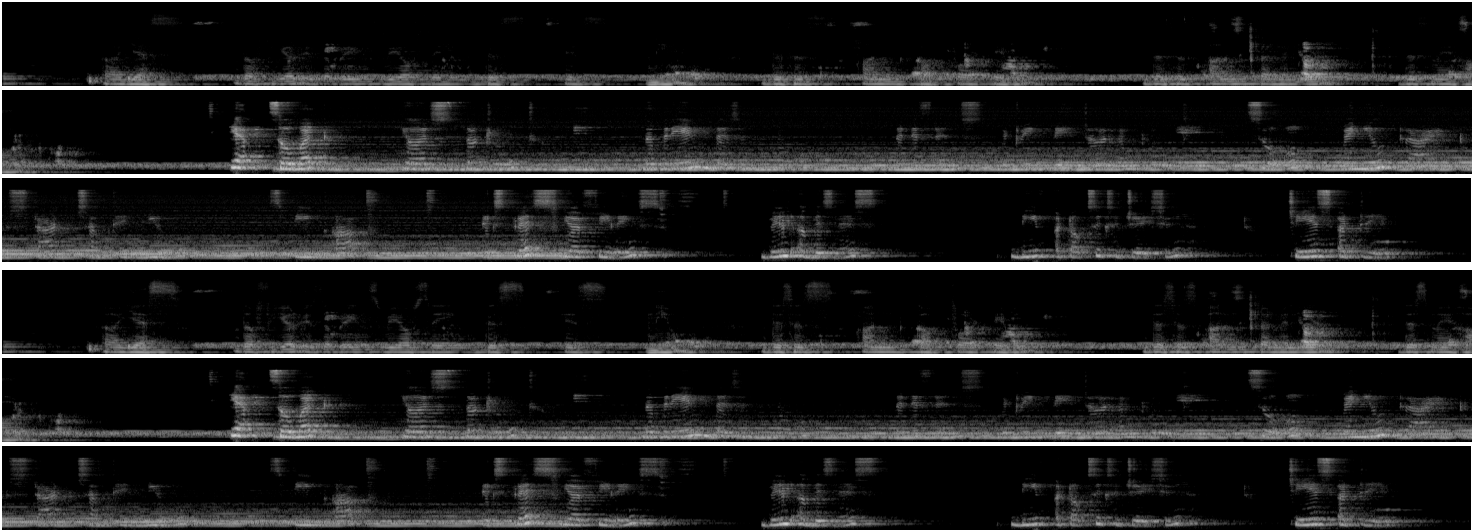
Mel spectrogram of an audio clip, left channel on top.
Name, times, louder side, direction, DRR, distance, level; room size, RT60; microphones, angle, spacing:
voice 1, 1.0-1.5 2.3-5.0 5.6-5.8 6.4-6.8 7.6-8.1 8.6-10.3 11.4-13.3 14.0-14.9, right 1 dB, 80° right, 7 dB, 2.5 m, -36 dB
sound 1, 1.9-20.9, right 1 dB, 50° right, 4.0 m, -43 dB
voice 2, 9.6-10.2 12.0-12.1 13.0-13.2 14.5-15.0 15.2-15.4 17.0-18.0 18.7-19.9 20.4-20.5 21.1-22.8 23.6-26.7 27.2-27.7 28.1-31.3 32.3-33.1 34.2-36.1 37.0-38.1 39.5-41.3 42.3-43.3, left 1 dB, 10° left, 4 dB, 1.9 m, -30 dB
sound 2, 17.4-35.1, left 3 dB, 60° left, 0.6 m, -31 dB
28.5 x 19.5 x 4.7 m, 1.2 s
head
